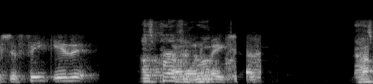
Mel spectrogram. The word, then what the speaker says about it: Shafeeq: so um how do you say your name shafiq is it was perfect that's probably most folks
